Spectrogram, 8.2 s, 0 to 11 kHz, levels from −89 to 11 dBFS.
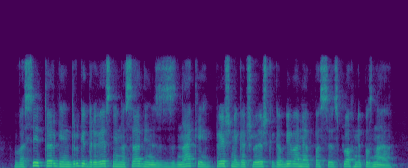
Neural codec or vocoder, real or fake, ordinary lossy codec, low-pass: codec, 16 kHz, 8 kbps, FreqCodec, smaller model; fake; none; 7.2 kHz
